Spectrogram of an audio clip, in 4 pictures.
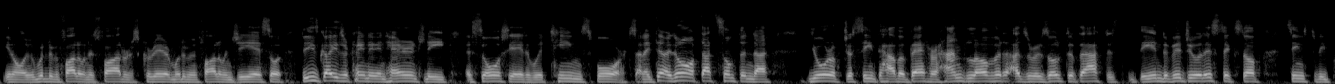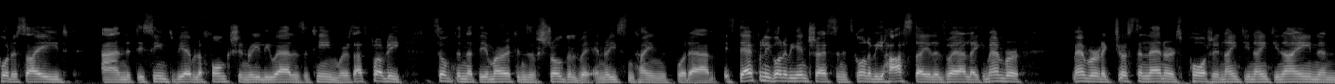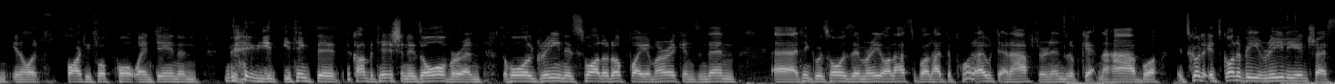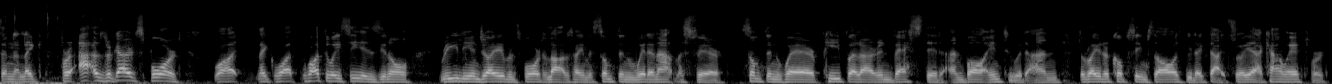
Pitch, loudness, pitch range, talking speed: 125 Hz, -28 LUFS, 115-140 Hz, 250 wpm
